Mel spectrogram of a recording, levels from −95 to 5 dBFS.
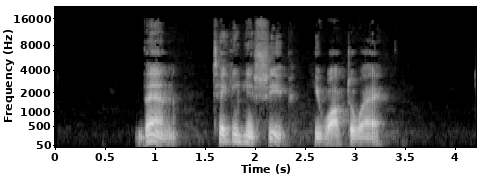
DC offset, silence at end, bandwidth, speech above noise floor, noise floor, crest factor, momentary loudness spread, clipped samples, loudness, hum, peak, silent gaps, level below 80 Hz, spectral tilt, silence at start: under 0.1%; 0.95 s; 16 kHz; 61 dB; -82 dBFS; 22 dB; 11 LU; under 0.1%; -21 LUFS; none; -2 dBFS; none; -60 dBFS; -4.5 dB/octave; 0.85 s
